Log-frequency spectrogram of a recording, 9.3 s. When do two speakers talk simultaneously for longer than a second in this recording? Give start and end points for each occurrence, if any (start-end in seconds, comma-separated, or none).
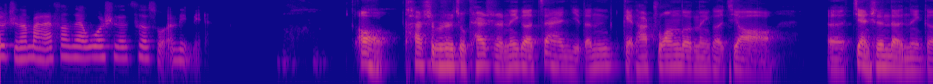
none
